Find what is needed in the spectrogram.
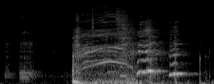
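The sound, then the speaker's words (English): A person farts with a long, rasping blast of wavering pitch that lasts over a second, fairly loud after a quiet start. “I farted again. That smells crazy.”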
